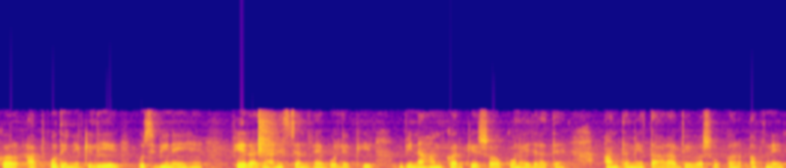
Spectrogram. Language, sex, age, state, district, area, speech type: Hindi, female, 18-30, Uttar Pradesh, Varanasi, rural, spontaneous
